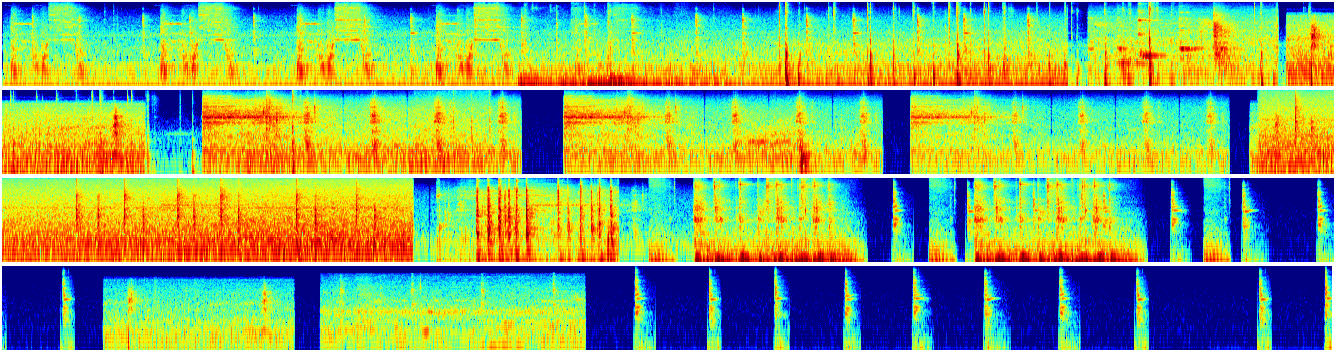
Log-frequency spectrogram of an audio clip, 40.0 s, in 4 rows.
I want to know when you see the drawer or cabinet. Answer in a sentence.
The drawer or cabinet can be heard from 15.4 to 16.5 s.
